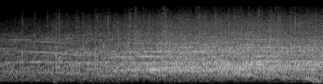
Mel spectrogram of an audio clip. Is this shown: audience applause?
yes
